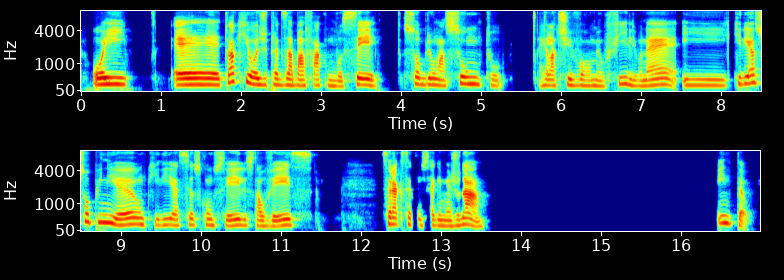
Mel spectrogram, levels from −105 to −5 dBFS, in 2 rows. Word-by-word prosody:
Oi, 200 0 +6 0.6
eh, 190 0 +6
tô 180 - -2
aqui 275 -2 +3
hoje 190 -3 +3
pra 185 -1 -3
desabafar 170 -1 0
com 165 -2 -10
você 165 +3 +2 0.3
sobre 195 -3 -3
um 185 -2 0
assunto 200 -1 -2 0.5
relativo 170 +1 -3
ao 160 - -6
meu 160 -2 -7
filho, 180 -3 -6
né. 175 +4 0
E 170 -1 -6
queria 220 +3 +1
a - - -1
sua 275 +3 -1
opinião, 200 -7 +1
queria 180 0 -6
seus 180 +1 -8
conselhos, 175 -1 -4
talvez. 155 +4 -2 0.8
Será 200 -2 +3
que 200 - -12
você 195 - -5
consegue 170 -1 -8
me 160 -1 -3
ajudar? 155 -2 +4 2.9
Então, 235 0 -4
180 Hz, 115 wpm, -22 LUFS, 170-195 Hz, 2.9 s, Oi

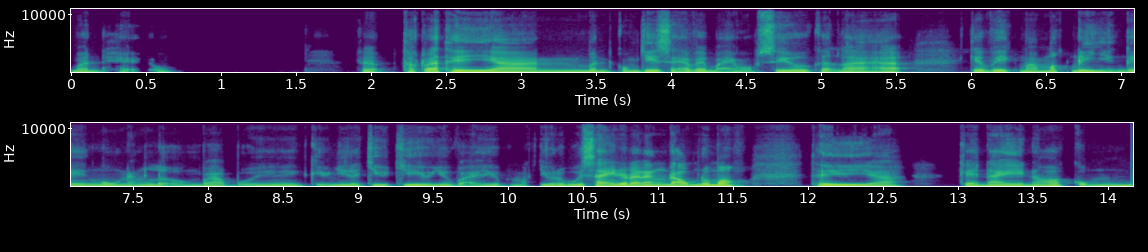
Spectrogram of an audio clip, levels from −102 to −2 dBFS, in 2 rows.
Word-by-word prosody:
Mình 110 -2 -3
hiểu. 120 +1 -12 1.3
Ch - - -5 0.2
thật 120 - -4
ra 135 0 +6
thì, 110 -3 +5
à, 105 0 +3 0.3
mình 110 -1 -1
cũng 115 +3 -5
chia 130 -2 +3
sẻ 110 -2 -2
với 130 +2 0
bạn 110 -3 -6
một 110 +1 -10
xíu 145 +4 +1
cái 140 -4 -4
là 105 -3 0
á, 110 +4 -1 0.4
cái 150 -1 0
việc 110 -3 -1
mà 105 -2 -1
mất 155 +10 -3
đi 125 -3 +3
những 115 +1 -3
cái 150 +1 0
nguồn 115 -7 -1
năng 115 +1 -3
lượng 110 -1 -4
vào 105 -3 -2
buổi, 125 +7 -5
kiểu 105 +2 -8
như 130 0 -2
là, 115 - -1
chiều 110 -1 -1
chiều 110 -2 +1
như 115 +1 -1
vậy, 105 0 -5
mặc 115 -2 -10
dù 115 -1 -1
là 110 - 0
buổi 120 +3 +1
sáng 155 +7 +3
rất 220 - +7
là - - +6
năng 140 +1 +3
động, 115 +3 +4
đúng 185 +4 +5
hông? 180 -8 +6 0.5
Thì, 110 -3 +4
à, 105 0 -1 0.4
cái 170 +1 +1
này 105 -11 +2
nó 150 - +1
cũng 150 - -2
115 Hz, 230 wpm, -26 LUFS, 110-135 Hz, 1.3 s, rất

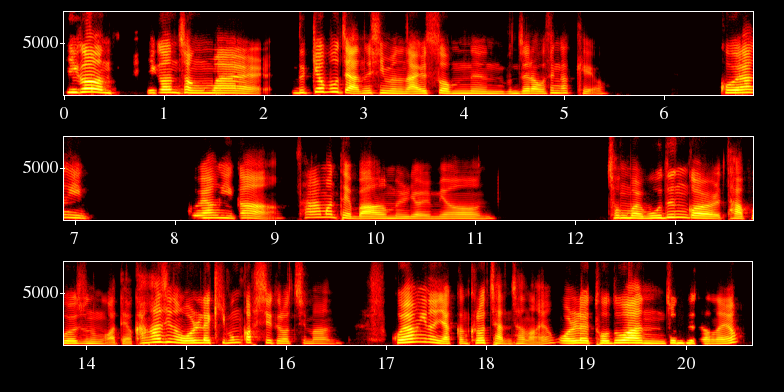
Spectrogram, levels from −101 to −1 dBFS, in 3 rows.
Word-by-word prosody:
이건, 285 -4 +9 0.3
이건 265 +3 +2
정말 230 -5 -1 0.3
느껴보지 325 +9 0
않으시면은 215 0 -1
알 190 +4 0
수 220 +1 -3
없는 200 -2 -5
문제라고 195 +2 -4
생각해요. 225 -5 -10 1.1
고양이 255 -3 +1 1.0
고양이가 230 -2 -3 0.2
사람한테 275 -4 -5
마음을 190 +2 -3
열면 180 +1 -10 1.1
정말 225 -2 -1
모든 235 +7 -3
걸 210 -7 +2
다 195 +1 -3
보여주는 200 -2 -5
것 170 - -16
같아요. 155 -2 -10
강아지는 295 - +1
원래 235 +1 +3
기본값이 255 +1 -4
그렇지만 200 -4 -10 0.6
고양이는 290 0 +4
약간 190 -1 -2
그렇지 235 +2 -2
않잖아요. 190 +4 -8
원래 220 0 +3
도도한 220 -2 +5
존재잖아요? 210 - -2
220 Hz, 275 characters per minute, -24 LUFS, 195-240 Hz, 1.1 s, 이건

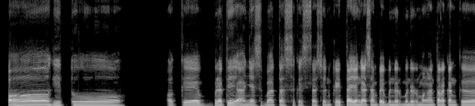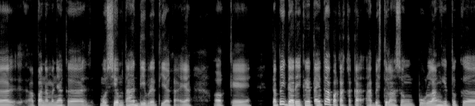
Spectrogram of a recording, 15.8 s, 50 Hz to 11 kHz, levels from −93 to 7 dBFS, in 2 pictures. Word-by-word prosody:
Oh 200 +4 +4
gitu. 180 -2 -5 1.6
Oke 155 +1 -7 0.5
berarti 135 +6 0 0.2
hanya 130 +1 -3
sebatas 120 +1 -4
se - - -10
ke 125 - -7
stasiun 120 0 -6
kereta 155 +3 0
ya, 125 - +6
enggak 110 -3 +2
sampai 115 +1 -1
benar-benar 115 0 -3
mengantarkan 115 +1 -1
ke, 120 - -4
eee, 115 0 0
apa 125 +5 +1
namanya, 145 +4 -1
ke 145 - -3 0.5
museum 155 +1 +3
tadi 185 -6 +1
berarti 115 -1 -3
ya, - - 0
Kak, - - -9
ya. - - +1 0.4
Oke, 130 -1 -2 0.6
tapi 180 +10 +4
dari 170 0 +10
kereta 180 0 +2
itu 190 - -1
apakah 175 -5 +2
Kakak 165 +1 -1
habis 135 0 -2
tuh 160 - +3
langsung 140 +2 -3 0.2
pulang 140 +3 +2
gitu 170 +2 -3
ke 145 - -2
140 Hz, 150 wpm, -24 LUFS, 120-165 Hz, 1.6 s, dari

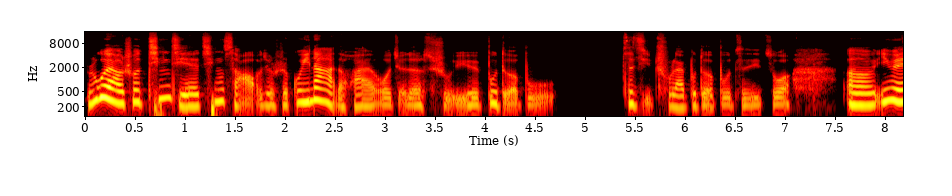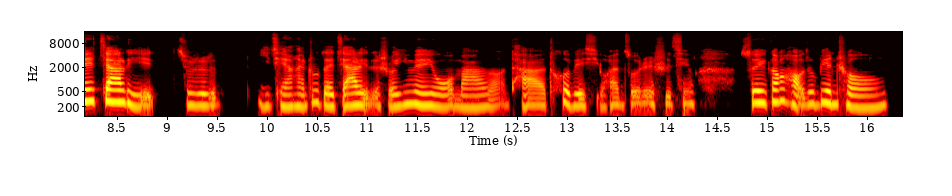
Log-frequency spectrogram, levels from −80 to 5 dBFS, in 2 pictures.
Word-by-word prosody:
如 255 +5 +3
果 350 -1 +11
要 270 -5 +10
说 270 +3 +1
清 330 +7 -1
洁、 205 -5 +1
清 275 +7 -2
扫， 275 - -4
就 220 0 -5
是 - - -6
归 260 +1 +2
纳 290 -2 +5
的 - - -5
话， 105 0 -4
我 115 0 -6
觉 - - -11
得 110 0 -5
属 - - -10
于 115 - -4
不 250 -1 -3
得 - - -5
不 - - -12 0.6
自 240 - -2
己 215 - -11
出 205 - -10
来， 190 -1 0
不 205 +3 -6
得 - - -5
不 115 0 -9
自 110 +1 -11
己 110 +1 -8
做。 115 0 -6 0.5
嗯， 220 -1 +3
因 280 +2 +4
为 275 -1 +8
家 275 -1 +9
里 230 -6 -1 0.2
就 225 - -5
是 215 0 -3 0.4
以 210 -4 -10
前 205 -1 -3
还 205 -1 -3
住 265 +6 -6
在 215 -4 +1
家 210 +2 +2
里 225 - +1
的 - - -8
时 - - -6
候， - - -1
因 230 +3 -3
为 225 -2 +1
有 210 -2 0
我 195 - -2
妈 195 0 -4
妈， - - -8
她 110 - -2
特 245 - -2
别 215 0 -1
喜 - - -11
欢 115 0 -7
做 120 +3 -8
这 125 -1 -7
事 120 - -9
情， 245 - -10 0.5
所 255 - +1
以 255 - +5
刚 270 +3 +3
好 225 -5 +1
就 235 - -3
变 250 -1 +1
成 200 -1 -2
215 Hz, 260 characters per minute, -23 LUFS, 195-250 Hz, 0.6 s, 果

